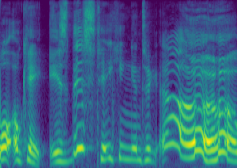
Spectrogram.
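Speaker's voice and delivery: very loud, very high voice, cracking. Speaker starting a question in a group discussion, voice cracking. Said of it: "what's with the voice cracks?".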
